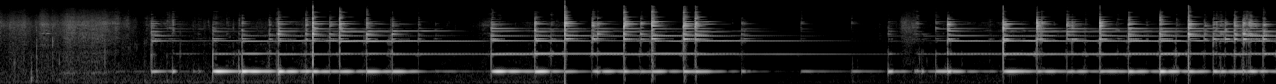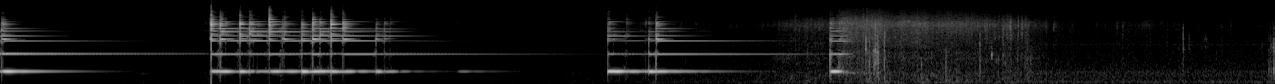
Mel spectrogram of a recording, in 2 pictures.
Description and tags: the bell of a mare in the forest.
recorded with zoom H4N
mountains of Basque Country
bell, herd, mare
